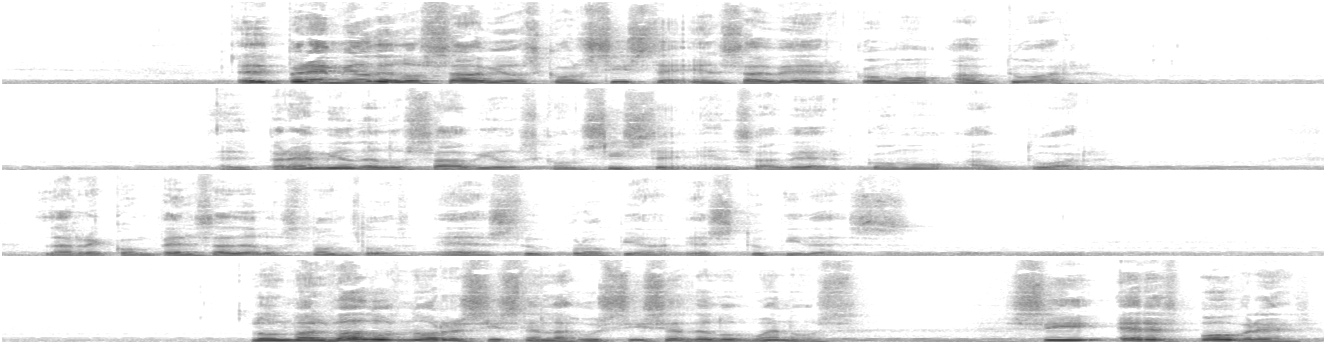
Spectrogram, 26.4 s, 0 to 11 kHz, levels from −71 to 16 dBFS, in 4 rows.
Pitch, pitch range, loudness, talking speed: 130 Hz, 110-150 Hz, -22 LUFS, 95 wpm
